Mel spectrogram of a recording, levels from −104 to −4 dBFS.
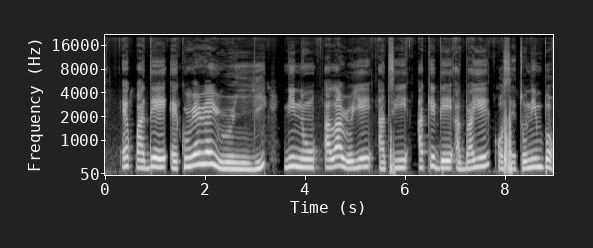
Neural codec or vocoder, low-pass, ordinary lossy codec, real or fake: none; none; none; real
